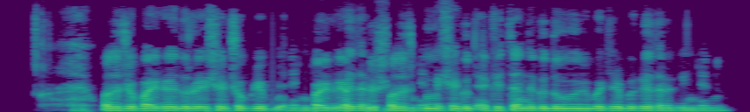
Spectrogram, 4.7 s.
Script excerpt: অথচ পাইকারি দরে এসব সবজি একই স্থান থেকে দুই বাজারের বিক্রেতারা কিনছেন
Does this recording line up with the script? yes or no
no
